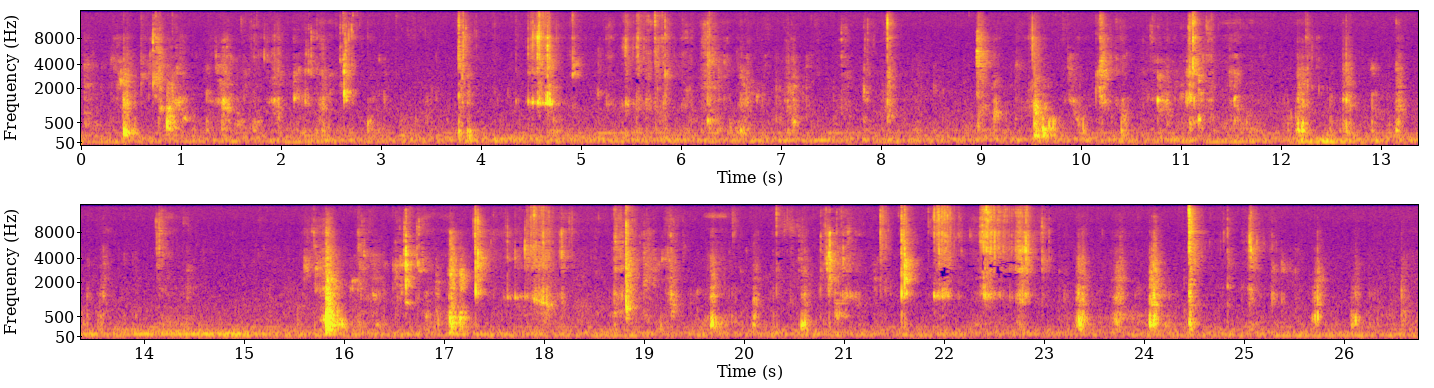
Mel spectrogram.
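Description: Faint close-up chewing and biting of crispy fried chicken: many short, irregular crunches.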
